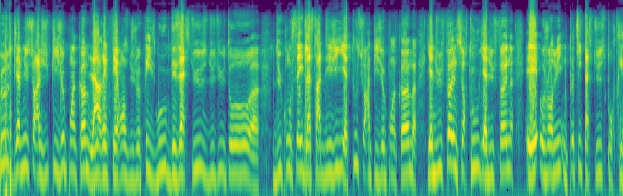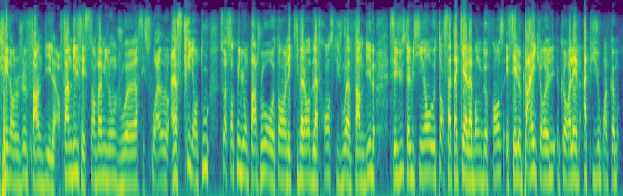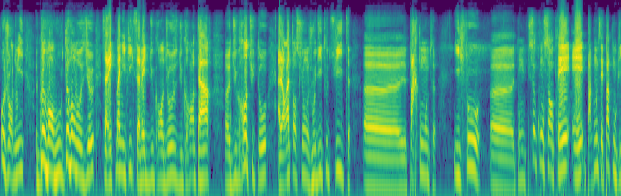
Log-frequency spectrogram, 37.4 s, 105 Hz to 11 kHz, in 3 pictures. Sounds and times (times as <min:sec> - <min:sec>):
Speech: 0:00.0 - 0:37.3.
